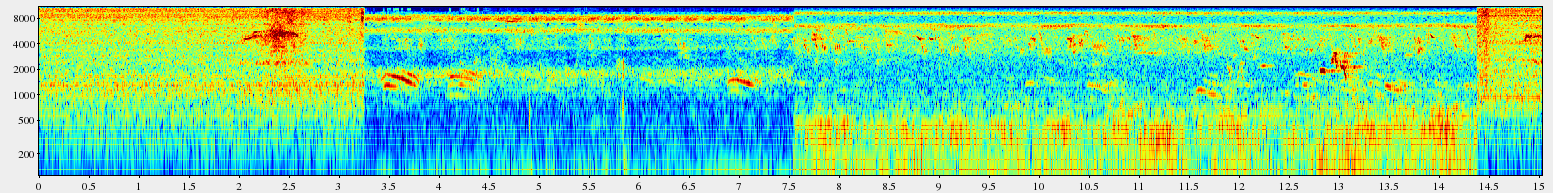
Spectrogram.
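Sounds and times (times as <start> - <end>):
birds calling: 6.9 - 14.4
low rumble: 7.6 - 14.4.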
